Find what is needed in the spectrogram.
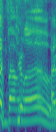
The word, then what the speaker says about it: balut: Hindi yung pag-pronounce ng bal- balot. Ah, balut. Ay, balut.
